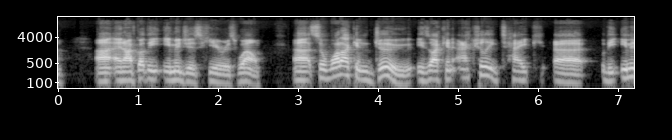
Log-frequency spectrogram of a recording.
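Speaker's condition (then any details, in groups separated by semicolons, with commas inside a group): No condition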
